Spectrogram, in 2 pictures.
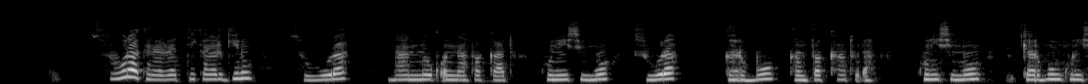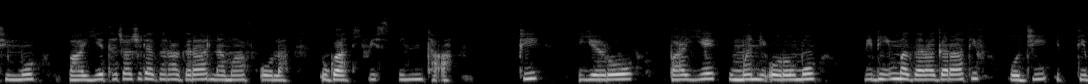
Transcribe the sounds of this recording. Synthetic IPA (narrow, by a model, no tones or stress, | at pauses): suːɾɐkɐnɪrːɐt̪ːɪkɐnɐɾɡɪnʊ | suːɾɐ | naːnːo̞ːkʼɔnːaːfɐkːaːt̪ʊ̥ | kʊnɪsɪmːo̞ː | suːɾɐ | ɡ̥ɐɾbuːkɐnfɐkʰːaːt̪ʊᶑɐ | kʊnɪsɪmːo̞ː | ɡ̥ɐɾbuːŋkʊnɪsɪmːo̞ː | b̥aːjːe̞ːt̪ɐd͡ʒaːd͡ʒɪlɐɡɐɾaːɡɐɾaːnɐmaːfo̞ːlɐ | ᶑʊɡaːt̪ʰi̥ːfɪsɪnt̪ɐ̰ʔɐ | ɪ | t̪ːɪ | jɛɾo̞ː | b̥aːjʔe̞ːhuːmːɐnːɪʔɔɾɔmo̞ː | ɪd̪iːmːɐɡɐɾaːɡɐɾaːt̪iːf | hɔd͡ʒiːɪt̪ːɪ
